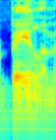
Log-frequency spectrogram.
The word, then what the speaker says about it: Baalim: They served Baalim or Balum as we usually pronounce it, which just means lords, uh, masters.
